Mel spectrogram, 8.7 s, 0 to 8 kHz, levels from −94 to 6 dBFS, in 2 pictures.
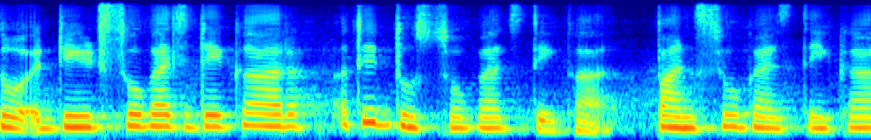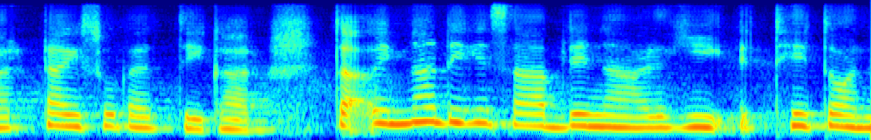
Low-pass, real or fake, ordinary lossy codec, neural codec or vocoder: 7.2 kHz; fake; none; codec, 16 kHz, 0.7 kbps, FocalCodec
